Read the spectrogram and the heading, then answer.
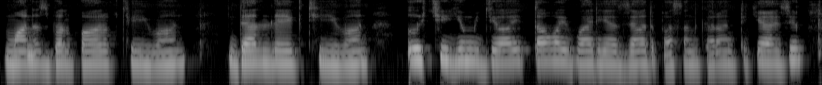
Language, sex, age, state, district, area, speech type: Kashmiri, female, 30-45, Jammu and Kashmir, Budgam, rural, spontaneous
